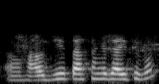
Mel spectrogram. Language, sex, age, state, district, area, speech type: Odia, female, 18-30, Odisha, Sambalpur, rural, conversation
